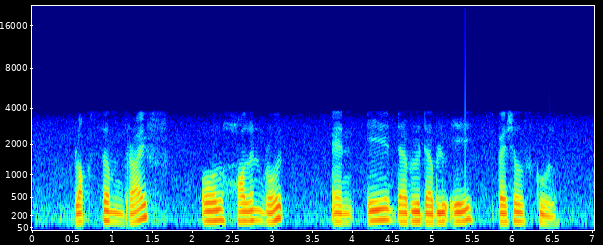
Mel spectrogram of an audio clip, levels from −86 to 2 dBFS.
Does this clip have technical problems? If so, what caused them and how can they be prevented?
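Yes. Two sharp clicks, at 5.41 s and 6.47 s, are most likely dropped samples: a fraction of a millisecond of the stream goes missing, so the waveform jumps straight from one value to a later one. On a waveform each shows as a sudden step; on a spectrogram, a thin vertical line across all frequencies, standing out against room noise about 30 dB below the speech. Preventing it means giving the capture and playback chain enough buffer headroom and CPU priority that no samples are skipped.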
